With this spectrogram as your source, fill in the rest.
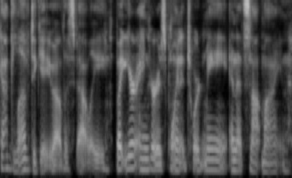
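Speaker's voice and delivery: soft, very quiet speech. Retelling what was heard in the shower: quoting a quiet voice. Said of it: "And just so quietly".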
